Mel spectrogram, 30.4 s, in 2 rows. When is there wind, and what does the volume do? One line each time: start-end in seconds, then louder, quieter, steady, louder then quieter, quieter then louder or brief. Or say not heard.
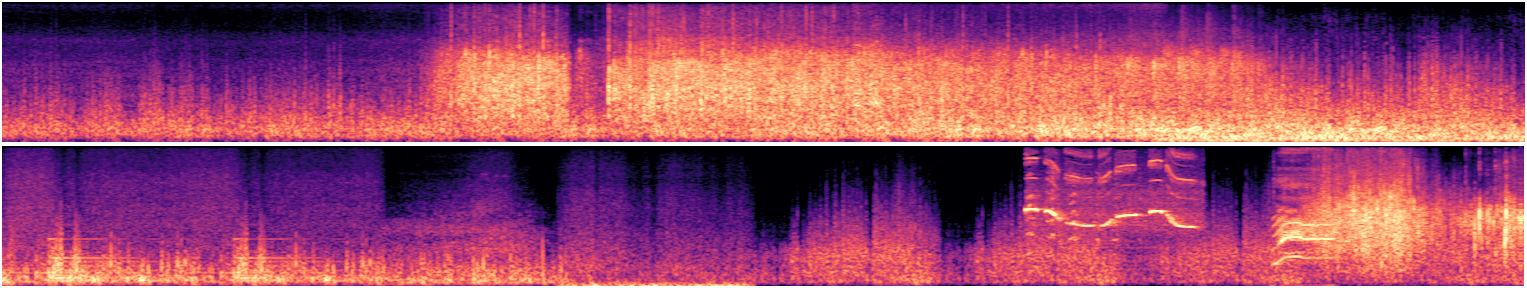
0.0-30.4 louder then quieter.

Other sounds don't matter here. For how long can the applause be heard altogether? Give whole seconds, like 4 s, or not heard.
11 s.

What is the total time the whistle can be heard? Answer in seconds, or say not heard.
2 s.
